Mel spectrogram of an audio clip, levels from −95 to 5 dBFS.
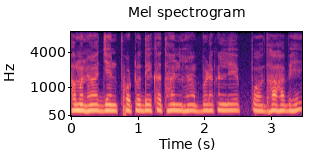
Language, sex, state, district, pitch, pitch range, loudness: Chhattisgarhi, male, Chhattisgarh, Rajnandgaon, 160 Hz, 155-165 Hz, -17 LUFS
